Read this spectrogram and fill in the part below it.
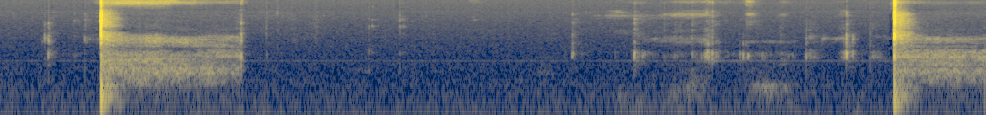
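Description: A torch lighter clicks on and hisses with a jet of flame.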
